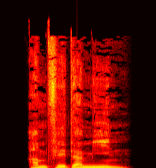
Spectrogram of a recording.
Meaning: amphetamine
- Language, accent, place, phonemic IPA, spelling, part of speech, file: German, Germany, Berlin, /amfetaˈmiːn/, Amphetamin, noun, De-Amphetamin.ogg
